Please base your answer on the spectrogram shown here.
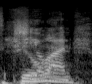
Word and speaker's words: Siobhan: Siobhan, sí, que en realidad me parece que la Nata lo pronunció mejor que nosotros, que es Siobhan, porque es el femenino de John, pero Sean.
